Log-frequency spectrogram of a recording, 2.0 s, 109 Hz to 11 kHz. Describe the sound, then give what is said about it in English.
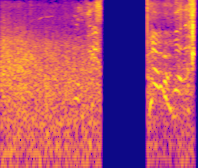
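A loud, rumbling explosion boom roars through a city street at the crossroads of the world near Broadway theaters at 6:45 p.m., recorded on a tourist's cell phone; it breaks off abruptly, then returns as a noisy wash of blast rumble mixed with shouting voices of people running. “This tourist was recording on her cell phone when she heard the explosion.”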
